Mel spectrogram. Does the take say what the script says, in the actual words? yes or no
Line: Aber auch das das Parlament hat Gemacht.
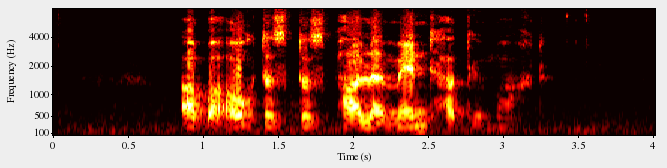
yes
